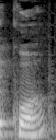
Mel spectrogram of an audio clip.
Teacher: For the people who don't pronounce ri, they say ekwo.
